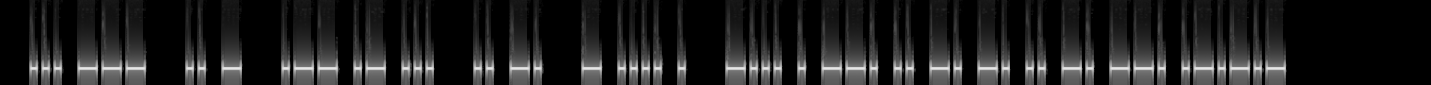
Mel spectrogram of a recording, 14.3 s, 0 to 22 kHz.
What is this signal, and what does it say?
Morse code, heard as a keyed tone, about 20 wpm, 700 Hz. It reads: SO IT WAS IN THE BEGINNING.
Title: Sentences from Top 1000 Words - Review Part 5 - 20wpm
